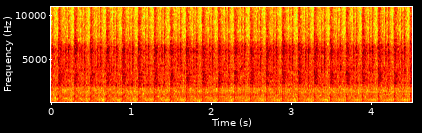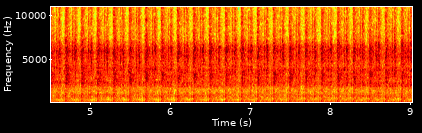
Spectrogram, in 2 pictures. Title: camc engine knocking sound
